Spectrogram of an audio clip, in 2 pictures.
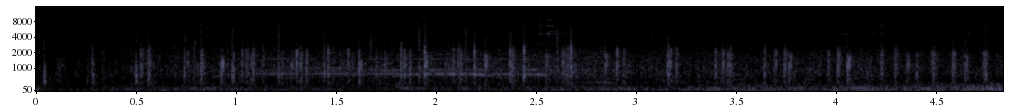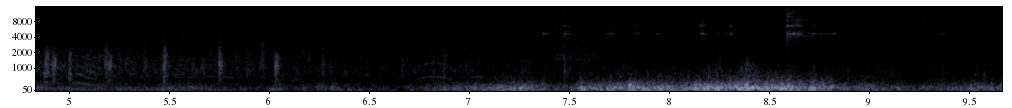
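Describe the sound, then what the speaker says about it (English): An audience at a school event claps for a student speaker, starting with scattered, uneven hand claps that swell into fuller, louder applause toward the end. "Please join me in a round of applause."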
